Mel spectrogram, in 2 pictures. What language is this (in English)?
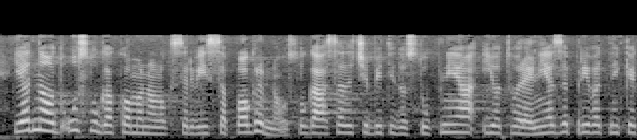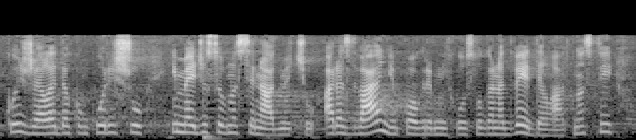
Serbian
